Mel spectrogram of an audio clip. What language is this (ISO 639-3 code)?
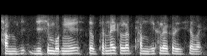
brx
